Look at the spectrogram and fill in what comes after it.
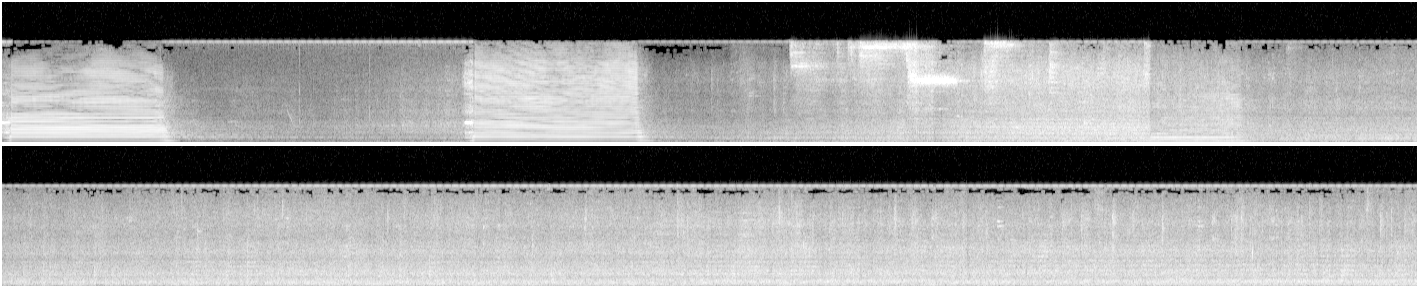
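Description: Locomotive air horn sounding two long blasts a few seconds apart, then a shorter third blast about twelve seconds in. Between and after them a passenger train's rumble builds as it draws near, then holds steady as the coaches roll past with the clickety-clack of wheels on the rails.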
